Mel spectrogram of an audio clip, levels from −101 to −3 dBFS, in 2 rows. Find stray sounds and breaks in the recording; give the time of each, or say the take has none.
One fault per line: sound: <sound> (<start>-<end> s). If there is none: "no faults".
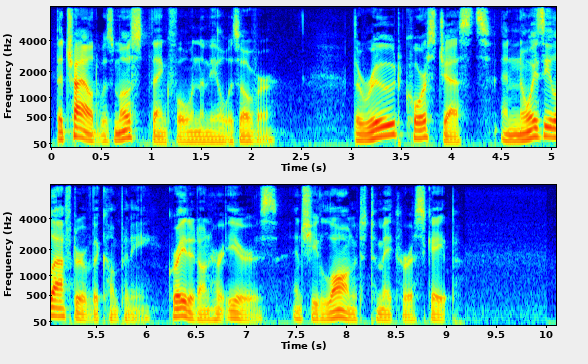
no faults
